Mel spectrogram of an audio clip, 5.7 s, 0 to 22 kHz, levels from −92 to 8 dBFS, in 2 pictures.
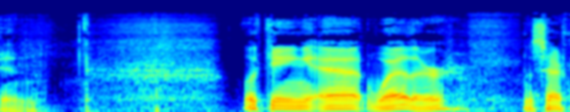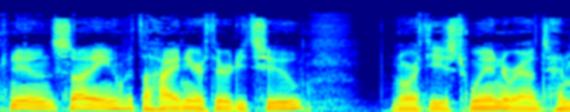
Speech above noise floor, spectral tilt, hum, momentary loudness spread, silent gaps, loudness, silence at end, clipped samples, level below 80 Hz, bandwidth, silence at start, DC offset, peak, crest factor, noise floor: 21 dB; -6.5 dB/octave; none; 16 LU; none; -20 LUFS; 0 s; under 0.1%; -42 dBFS; 12.5 kHz; 0 s; under 0.1%; -4 dBFS; 16 dB; -41 dBFS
